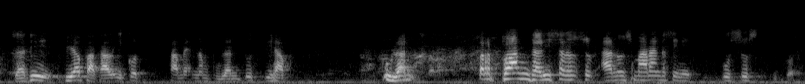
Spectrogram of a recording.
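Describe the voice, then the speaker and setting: A man's voice: fairly high pitch, muffled recording, slight background noise. A male evangelist with a Javanese accent, preaching a humorous storytelling sermon and speaking straight to the congregation. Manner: humorous, chatty, addresses the congregation as "saudara".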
